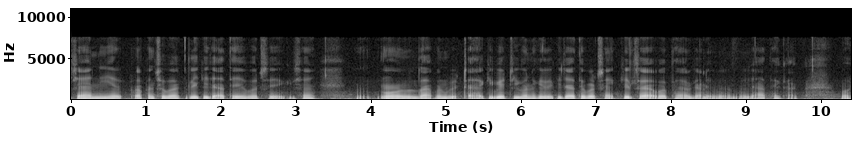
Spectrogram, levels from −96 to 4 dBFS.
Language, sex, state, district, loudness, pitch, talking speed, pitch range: Chhattisgarhi, male, Chhattisgarh, Jashpur, -17 LUFS, 90 Hz, 140 wpm, 90-105 Hz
